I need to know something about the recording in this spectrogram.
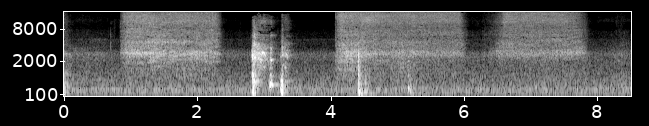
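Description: Aerosol cooking-oil spray can hissing in three bursts of one to two seconds each as it coats a baking dish.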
